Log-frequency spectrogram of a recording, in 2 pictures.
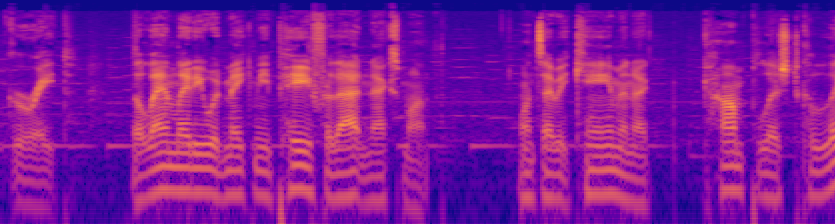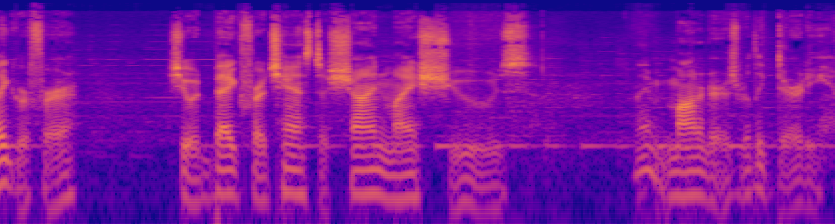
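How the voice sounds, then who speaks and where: A man with an extremely low voice narrates a visual novel as he plays. His tone is bright and forceful, and faint music sits behind him. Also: lively intonation, a little slow, gravelly. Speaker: gamer narrating his gameplay. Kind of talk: visual novel read aloud with casual commentary.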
